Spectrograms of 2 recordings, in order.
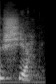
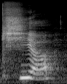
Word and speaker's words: chia: Donc j'ai mis 30 g de graines de chia ou chia. Ou... oui, je sais plus trop comment ça se dit. Voilà, ça s'écrit C-H-I-A. Mais je crois que ça se dit kia. Comme kia.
